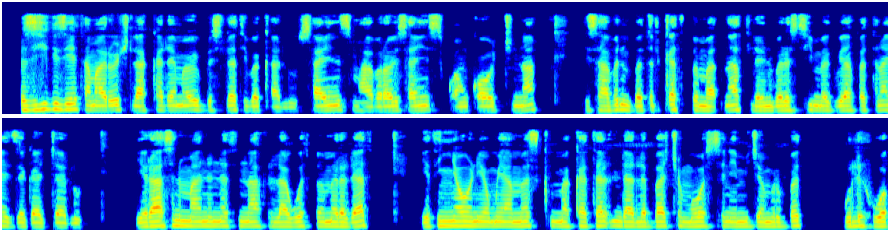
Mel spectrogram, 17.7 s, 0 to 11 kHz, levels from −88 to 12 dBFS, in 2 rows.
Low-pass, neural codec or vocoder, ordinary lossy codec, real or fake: 7.2 kHz; none; AAC, 64 kbps; real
